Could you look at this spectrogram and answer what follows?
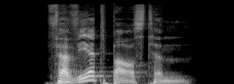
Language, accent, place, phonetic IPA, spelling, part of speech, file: German, Germany, Berlin, [fɛɐ̯ˈveːɐ̯tbaːɐ̯stəm], verwertbarstem, adjective, De-verwertbarstem.ogg
- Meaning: strong dative masculine/neuter singular superlative degree of verwertbar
